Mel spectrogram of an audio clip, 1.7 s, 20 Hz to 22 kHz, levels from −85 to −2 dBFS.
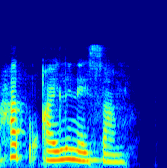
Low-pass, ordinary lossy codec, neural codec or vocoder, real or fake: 7.2 kHz; none; codec, 16 kHz, 4.8 kbps, FACodec; fake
